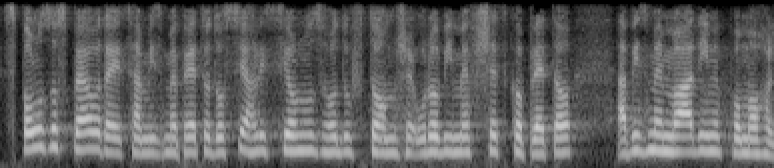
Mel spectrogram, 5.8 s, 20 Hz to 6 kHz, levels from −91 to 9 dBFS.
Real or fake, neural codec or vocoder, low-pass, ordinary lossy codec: fake; codec, 24 kHz, 0.9 kbps, DualCodec; 5.4 kHz; none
